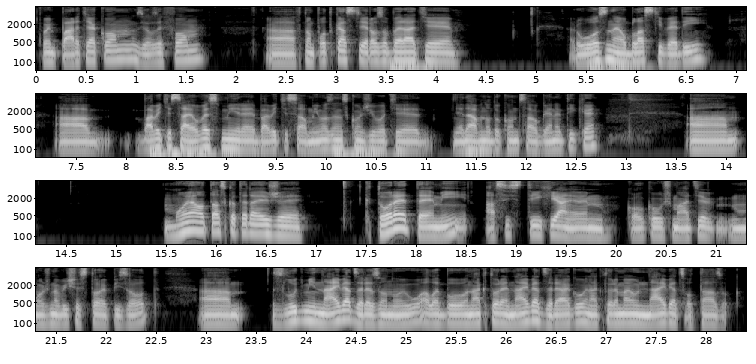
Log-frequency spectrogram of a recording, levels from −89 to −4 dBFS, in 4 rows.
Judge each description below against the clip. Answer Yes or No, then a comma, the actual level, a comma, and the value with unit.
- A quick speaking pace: No, average, 130 wpm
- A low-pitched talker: Yes, low, 100 Hz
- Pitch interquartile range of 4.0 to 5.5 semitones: No, average, 2.8 semitones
